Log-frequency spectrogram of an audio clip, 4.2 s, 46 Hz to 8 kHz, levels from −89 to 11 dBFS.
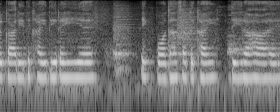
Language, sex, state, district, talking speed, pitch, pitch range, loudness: Hindi, female, Chhattisgarh, Bastar, 170 wpm, 225 Hz, 220-230 Hz, -15 LUFS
